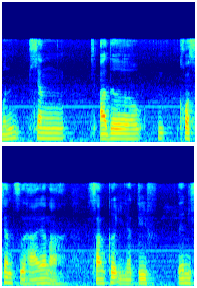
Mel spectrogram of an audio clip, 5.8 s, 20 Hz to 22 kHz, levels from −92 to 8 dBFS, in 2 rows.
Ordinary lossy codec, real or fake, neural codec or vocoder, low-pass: none; real; none; 7.2 kHz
